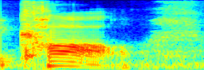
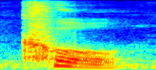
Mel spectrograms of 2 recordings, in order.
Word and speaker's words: call: call off our meeting notice the pronunciation of this an american would say carl we say cool notice where my tongue is i'm doing a very round shape with the mouth and the tongue goes back oh cool i need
